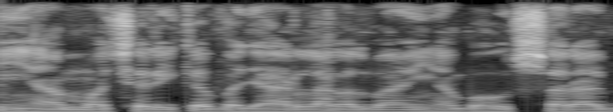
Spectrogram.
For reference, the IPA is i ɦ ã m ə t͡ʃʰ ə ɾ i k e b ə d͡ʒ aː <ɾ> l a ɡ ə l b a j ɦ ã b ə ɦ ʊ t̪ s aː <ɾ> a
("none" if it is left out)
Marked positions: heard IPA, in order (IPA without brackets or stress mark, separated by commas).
ɾ, ɾ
